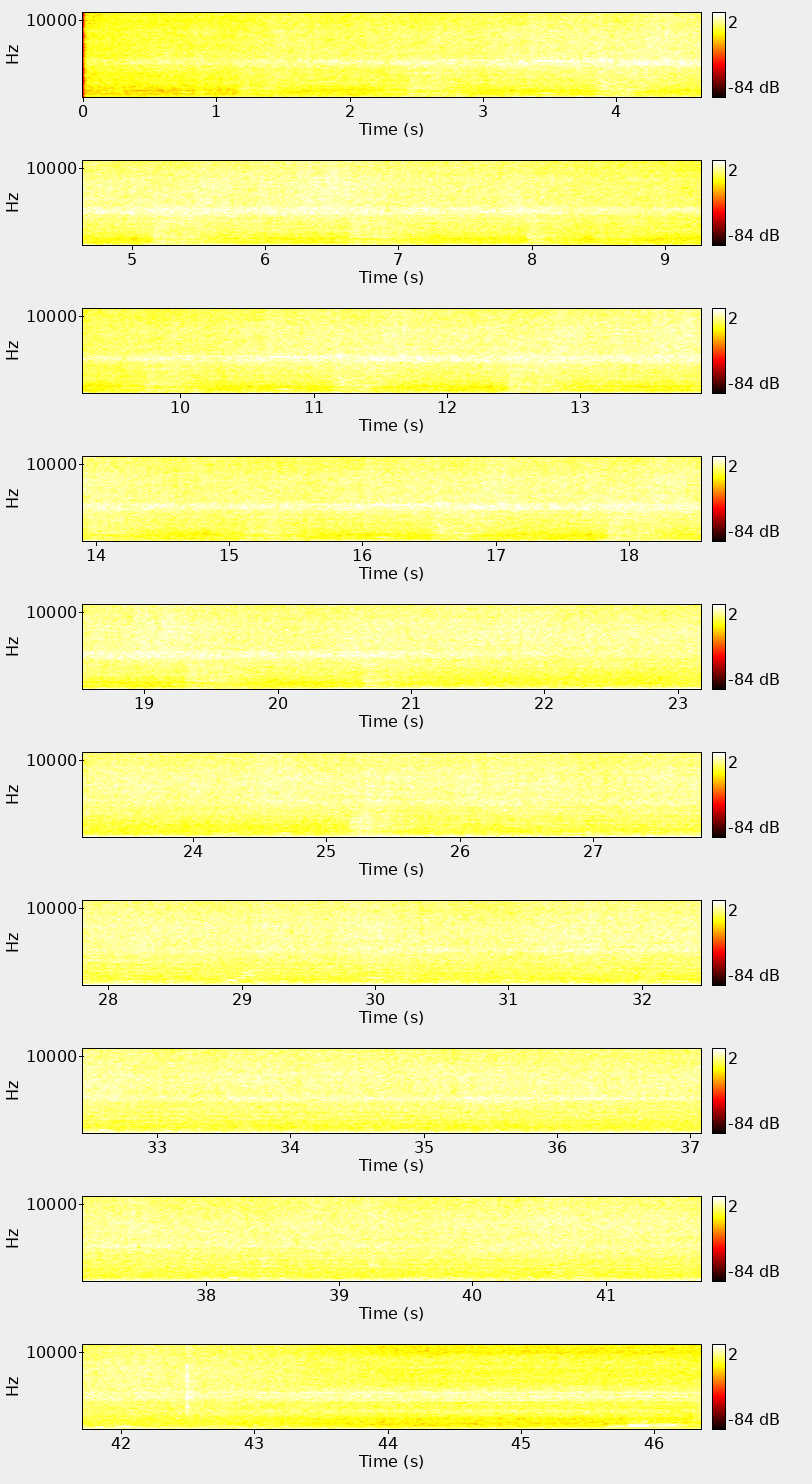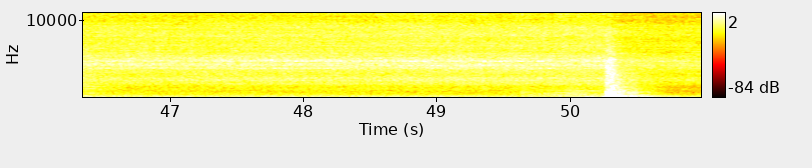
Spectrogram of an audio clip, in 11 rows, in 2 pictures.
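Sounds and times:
steam locomotive venting steam: 0.1 - 50.9.

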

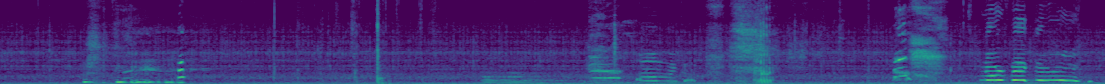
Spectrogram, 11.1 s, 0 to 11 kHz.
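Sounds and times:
women laughing hard: 0.8 - 2.1.

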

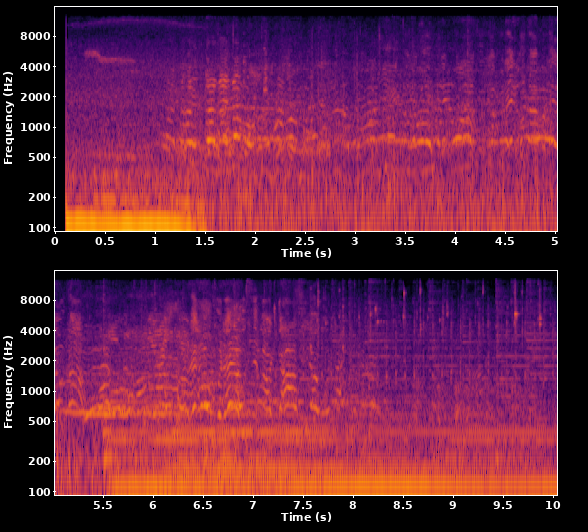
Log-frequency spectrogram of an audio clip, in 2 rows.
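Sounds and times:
heavy vehicle engine droning: 0.1 - 4.3
crowd of men shouting: 1.1 - 8.2.

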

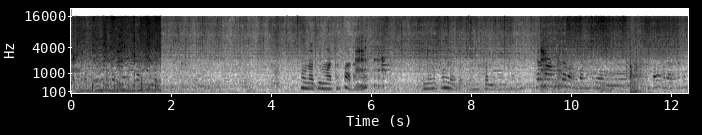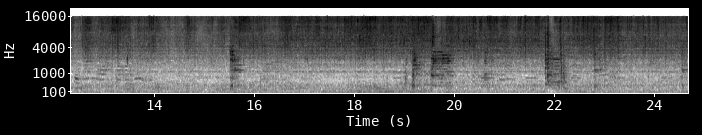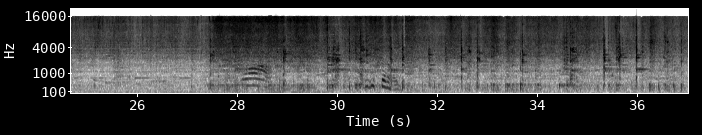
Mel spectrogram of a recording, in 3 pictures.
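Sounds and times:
peas sizzling in a pot: 0.0 - 37.0.

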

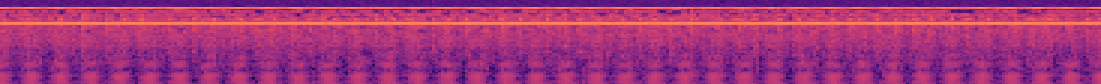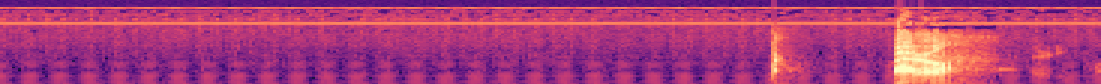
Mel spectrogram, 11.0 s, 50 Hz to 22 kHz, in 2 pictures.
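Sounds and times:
faint steady hum: 0.0 - 11.0
person speaking: 10.0 - 11.0.

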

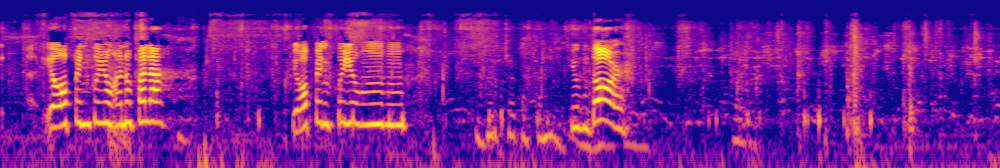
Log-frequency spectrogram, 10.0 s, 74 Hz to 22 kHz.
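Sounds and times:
faint voices: 0.0 - 10.0.

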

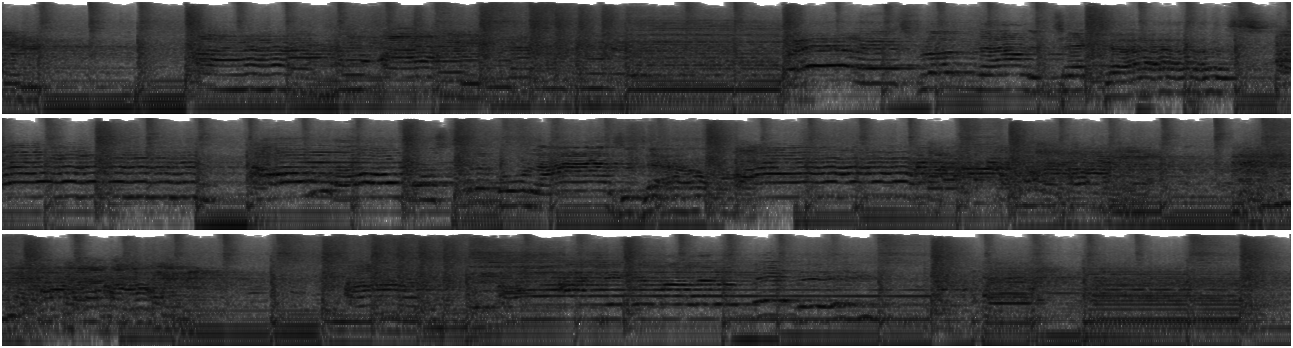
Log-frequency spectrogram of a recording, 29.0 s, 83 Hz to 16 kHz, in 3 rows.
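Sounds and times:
drum kit: 0.0 - 29.0
electric bass: 0.0 - 29.0
electric guitar lead lines: 0.0 - 29.0.

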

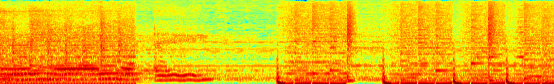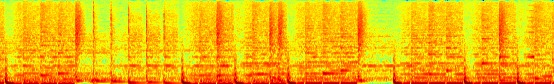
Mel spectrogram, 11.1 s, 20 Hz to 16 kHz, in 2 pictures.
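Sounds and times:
pop music with heavy bass beat: 0.0 - 11.0.

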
